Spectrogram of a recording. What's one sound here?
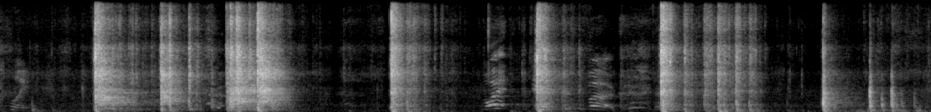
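A sledgehammer smashes into a metal computer case with loud bangs.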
